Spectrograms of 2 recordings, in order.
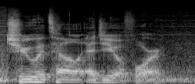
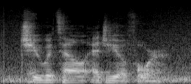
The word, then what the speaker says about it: Chiwetel Ejiofor: Ja, ich hätte noch die Info, wie Chiwetel Ejiofor ausgesprochen wird. Warte, mal sehen, ob ich es einspielen kann. – Chiwetel Ejiofor. Chiwetel Ejiofor.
